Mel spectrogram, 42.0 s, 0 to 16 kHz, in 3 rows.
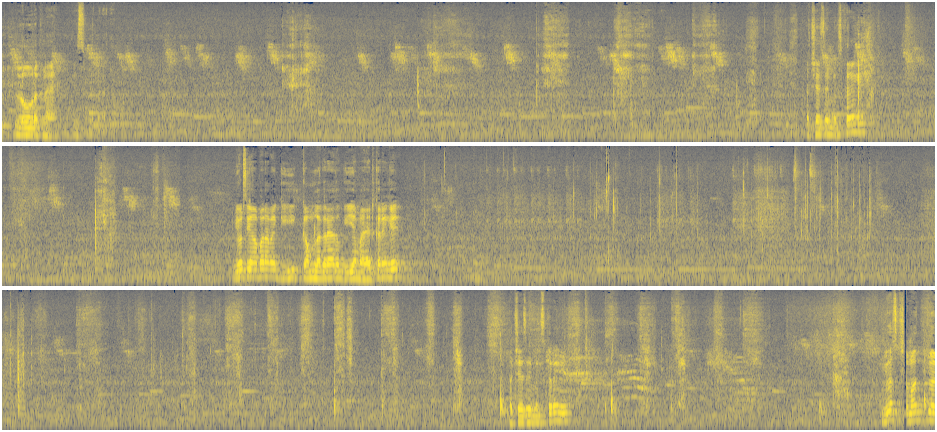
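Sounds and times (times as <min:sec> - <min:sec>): wooden spatula scraping a pan: 0:04.2 - 0:04.8, 0:06.3 - 0:07.2, 0:08.0 - 0:16.7, 0:27.8 - 0:41.9.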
